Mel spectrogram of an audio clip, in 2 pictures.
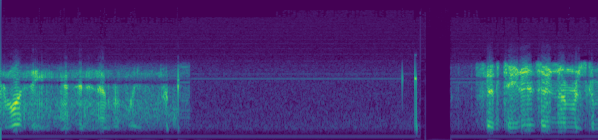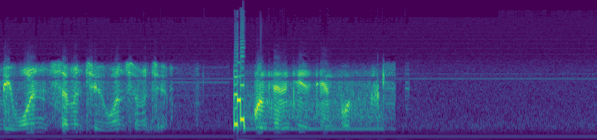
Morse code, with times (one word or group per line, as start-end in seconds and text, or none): none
